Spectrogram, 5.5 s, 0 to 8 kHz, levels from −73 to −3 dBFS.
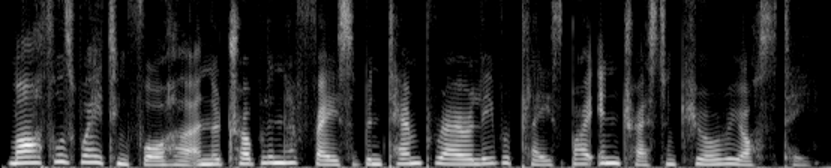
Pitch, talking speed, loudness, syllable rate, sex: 225 Hz, 205 wpm, -19 LUFS, 6.2 syllables/s, female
